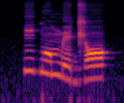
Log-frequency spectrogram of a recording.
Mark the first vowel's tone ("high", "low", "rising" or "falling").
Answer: high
